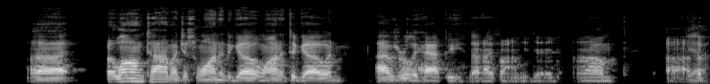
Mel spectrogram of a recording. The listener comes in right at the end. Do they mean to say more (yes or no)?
no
